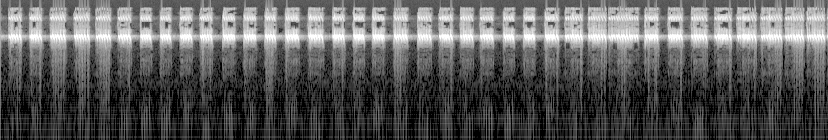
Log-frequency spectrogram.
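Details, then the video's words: High, scratchy chirps from a pair of crickets repeat in a fast, even pulse, a few beats slightly run together, heard up close with nothing else around. "Two Crickets Chirp Sounds for Two Hours Right on Your Ears"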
